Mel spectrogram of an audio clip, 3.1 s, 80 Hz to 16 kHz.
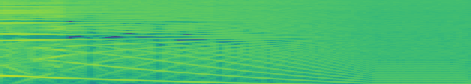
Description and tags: Bassy Sweepdown Talker
8-bit, arcade, chip, chippy, chiptune, lo-fi, noise, retro, vgm, video-game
